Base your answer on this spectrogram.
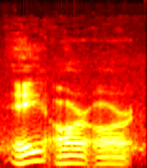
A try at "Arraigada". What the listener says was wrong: The I is extra there. Actually, Arraigada.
